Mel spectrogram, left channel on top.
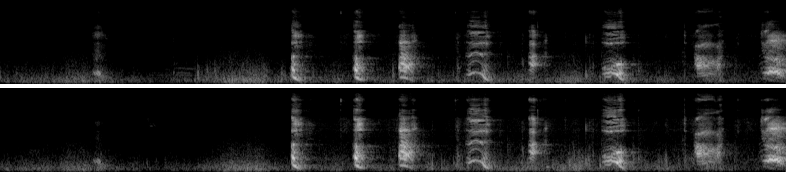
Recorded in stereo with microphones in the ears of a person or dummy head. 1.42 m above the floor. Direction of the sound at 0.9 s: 60° left (ahead or behind).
